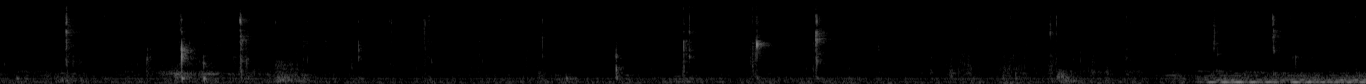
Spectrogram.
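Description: Close-up mouth sounds of someone chewing kutsinta, a chewy rice cake topped with grated coconut, with many small sharp clicks and smacks. About twelve seconds in, a low steady hum starts.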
